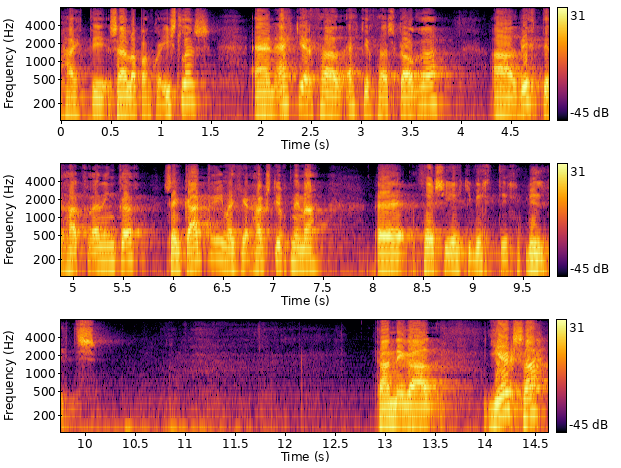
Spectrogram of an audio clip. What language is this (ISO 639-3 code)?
isl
